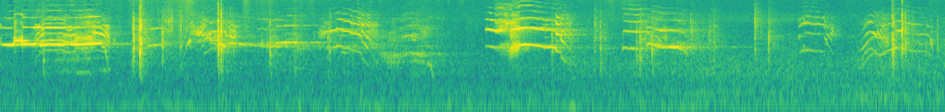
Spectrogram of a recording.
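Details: Play-fighting elk bulls in late January, louder in play than in real fights; a loud opening squeal then rapid bursts of high chirping squeals mixed with crisp antler clacks.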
